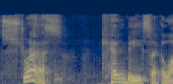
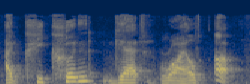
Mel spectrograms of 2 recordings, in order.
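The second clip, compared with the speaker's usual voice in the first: ordinary talk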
